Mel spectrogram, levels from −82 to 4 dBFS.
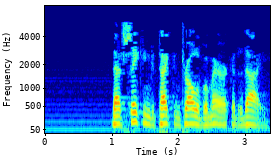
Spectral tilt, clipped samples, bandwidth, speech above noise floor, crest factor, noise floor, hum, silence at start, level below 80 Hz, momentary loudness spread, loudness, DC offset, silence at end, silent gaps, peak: -11 dB/octave; under 0.1%; 5.8 kHz; 29 dB; 18 dB; -53 dBFS; 60 Hz at -50 dBFS; 1 s; -52 dBFS; 5 LU; -25 LUFS; under 0.1%; 0.05 s; none; -8 dBFS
